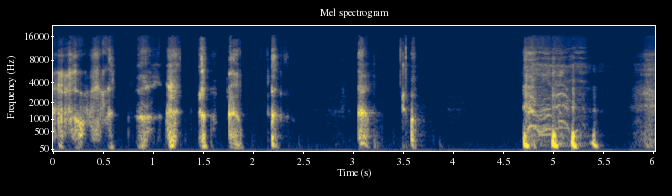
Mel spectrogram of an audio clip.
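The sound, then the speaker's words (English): A voice imitates loud, crunchy chewing of a bag of pork rinds: a quick run of sharp, snappy bursts, a brief pause, a few more crunches, then a short voiced, mouthy flourish, with no other sounds. “You eating a bag of pork rinds like”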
